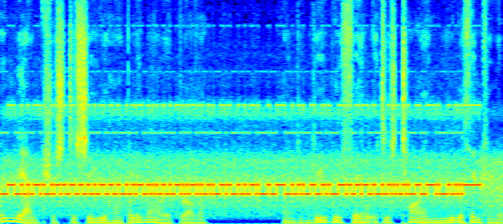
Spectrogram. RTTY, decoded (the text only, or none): … CHWILI USLYSZALEM ZNOWU SZMER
